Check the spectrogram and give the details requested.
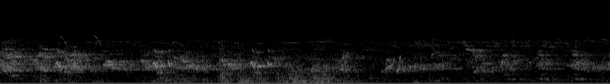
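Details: A flock of eight-month-old turkeys, mostly hens, keeps up a steady chatter of yelps, purrs and clucks, many birds overlapping, with low shuffling and rustling underneath.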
